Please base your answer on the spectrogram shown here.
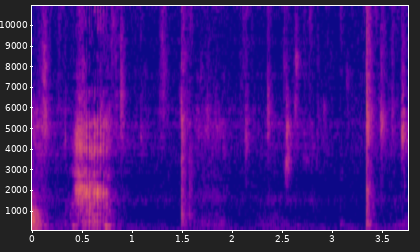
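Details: Pet macaw in a bathroom, where it likes to talk to the mirror and play, gives one brief, harsh, voice-like squawk near the start, followed by a few sharp clicks and taps in a quiet, echoing room.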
